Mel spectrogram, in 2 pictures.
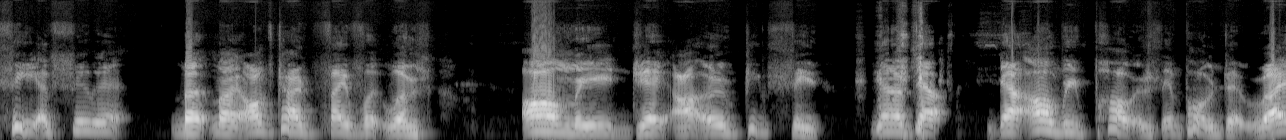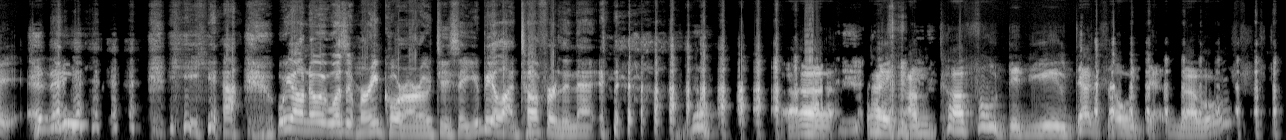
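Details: Adult male with cerebral palsy; dysarthria inferred from his speech, not explicitly diagnosed.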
